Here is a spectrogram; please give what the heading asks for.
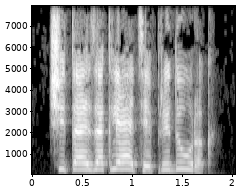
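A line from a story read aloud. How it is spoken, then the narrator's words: Shouting companion. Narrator (Russian): крикнул кто-то из его товарищей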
